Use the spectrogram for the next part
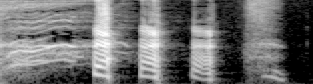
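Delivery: loud, high-pitched cackling laugh; real shrieking fit of laughter; helpless laugh. Real, not acted. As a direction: burst out laughing uncontrollably. Helpless laughing fit at own mistake.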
